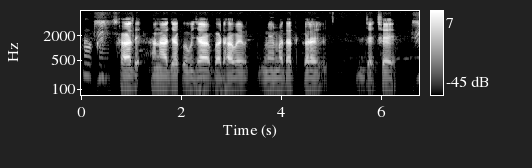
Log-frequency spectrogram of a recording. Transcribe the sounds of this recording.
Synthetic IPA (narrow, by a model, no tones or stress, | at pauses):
kʰaːd̪ənaːd͡ʒəkʊbd͡ʒabəɽʱaːwe | mẽməd̪əd̪kəɾə | t͡ʃʰɛ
